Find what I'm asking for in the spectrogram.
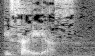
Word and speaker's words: Isaias: The next name in the Atlantic hurricane season will be Isaias. – Yep. – Isaias.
